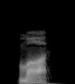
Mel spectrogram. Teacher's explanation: Some syllables are pronounced without a definite tone. They are short, light, and weak. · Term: The neutral tone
